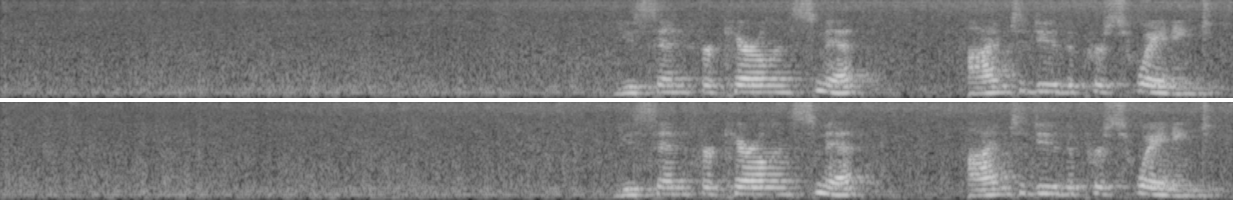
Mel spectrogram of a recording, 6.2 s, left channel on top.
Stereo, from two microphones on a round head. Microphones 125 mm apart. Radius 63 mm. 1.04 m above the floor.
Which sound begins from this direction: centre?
A man speaking, at 3.1 s.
